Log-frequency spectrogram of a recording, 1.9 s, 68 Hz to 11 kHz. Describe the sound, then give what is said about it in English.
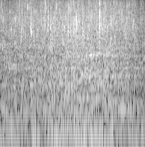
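Lake water bubbles up and splashes from an ornate indoor fountain in a Las Vegas casino, a steady, even rush of pouring and trickling water with no voices. “35 miles away in Las Vegas, water from the lake bubbles up from an ornate fountain inside Caesar's Palace.”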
